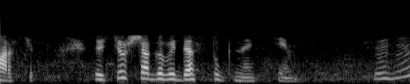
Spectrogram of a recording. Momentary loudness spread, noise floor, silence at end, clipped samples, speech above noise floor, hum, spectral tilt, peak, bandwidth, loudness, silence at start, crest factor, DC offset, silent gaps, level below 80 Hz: 23 LU; -53 dBFS; 0 s; under 0.1%; 29 dB; none; -7.5 dB/octave; -2 dBFS; 4 kHz; -21 LUFS; 0 s; 22 dB; under 0.1%; none; -72 dBFS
